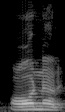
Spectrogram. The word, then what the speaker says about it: honour: ठीक है, तो याद रखिए, ओ से पहले एच आए तो एच हमेशा साइलेंट होता है। जैसे ऑनर, HONOUR, ऑनर में ओ से पहले क्या आ रहा है?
